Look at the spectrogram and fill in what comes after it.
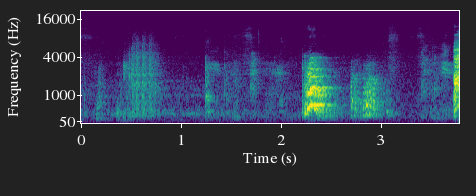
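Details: Eight-week-old Pekingese puppy giving a few short, high yelps and squeaks, scattered unevenly over four seconds, the last ones loudest; a person speaks briefly in between.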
